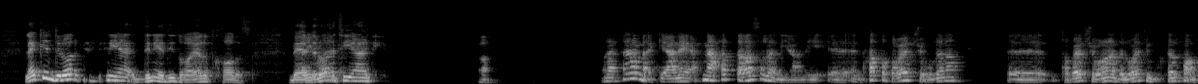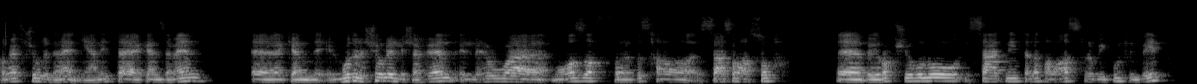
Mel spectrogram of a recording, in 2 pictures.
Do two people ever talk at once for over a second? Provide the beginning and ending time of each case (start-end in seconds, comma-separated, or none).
none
